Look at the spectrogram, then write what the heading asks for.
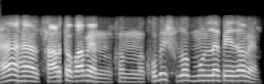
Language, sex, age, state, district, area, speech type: Bengali, male, 30-45, West Bengal, Birbhum, urban, conversation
